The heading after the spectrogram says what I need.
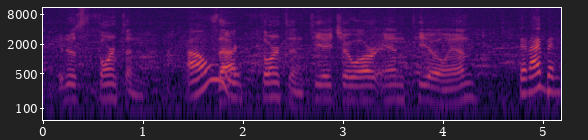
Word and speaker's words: Thornton: Oh, Zach Thornton, Thornton.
